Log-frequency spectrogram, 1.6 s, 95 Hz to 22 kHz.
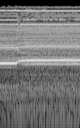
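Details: Model-airplane brushless motor driven by an ESC on a battery, STM32 Nucleo L476RG PI RPM controller stepped to a commanded RPM: clean high whine rises briefly in pitch, then holds steady at the set speed; normal.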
